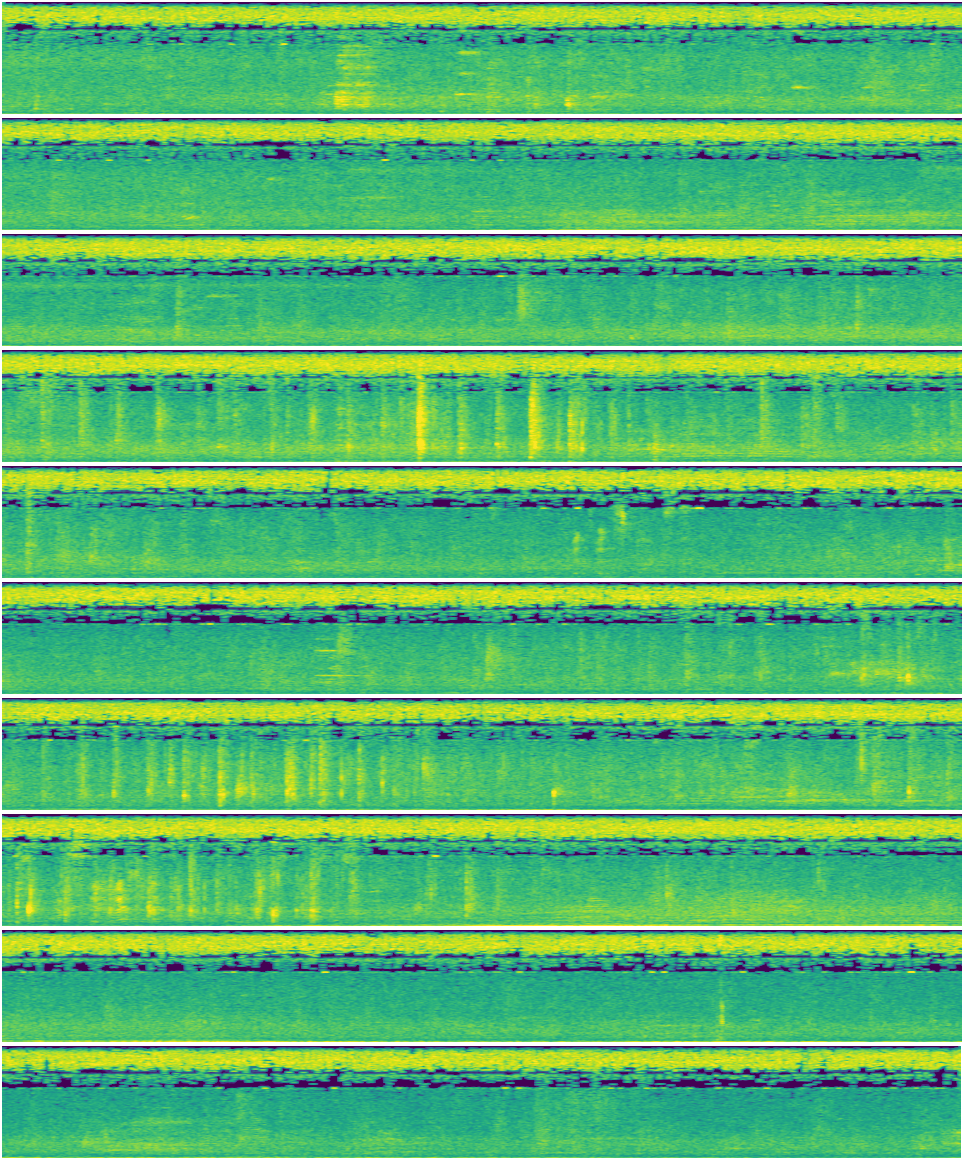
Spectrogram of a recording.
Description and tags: Park in the City by night, jogger, no birds - Stereo Ambience
Little park in the late evening, surounded by apartment houses, almost no traffic, runners passing by, summer in the city
atmosphere, ambient, atmos, stereo, ambience, background-sound, atmo, ambiance, background, field-recording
